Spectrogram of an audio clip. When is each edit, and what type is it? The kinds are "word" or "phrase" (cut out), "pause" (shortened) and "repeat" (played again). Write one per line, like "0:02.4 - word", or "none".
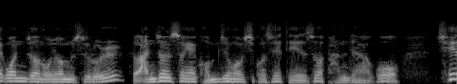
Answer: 0:01.3 - word
0:02.6 - word
0:03.2 - word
